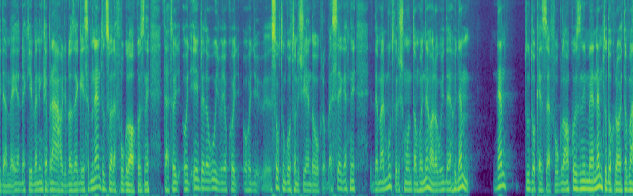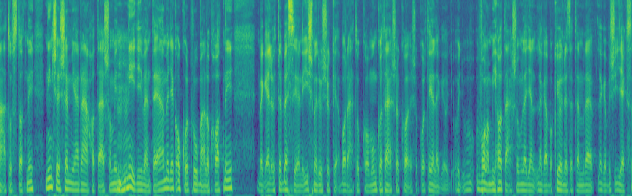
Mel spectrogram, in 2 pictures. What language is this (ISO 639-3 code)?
hun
